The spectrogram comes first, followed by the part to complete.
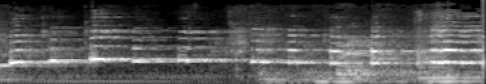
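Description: A woman's voice singing one long high note, held about two seconds with a slight upward lift near the start, to 'open' a bottle cap by voice alone.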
